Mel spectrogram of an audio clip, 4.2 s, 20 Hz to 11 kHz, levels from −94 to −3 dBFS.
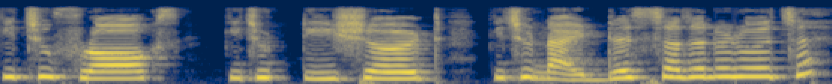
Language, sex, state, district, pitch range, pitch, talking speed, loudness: Bengali, female, West Bengal, Cooch Behar, 260-320 Hz, 290 Hz, 130 wpm, -14 LUFS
